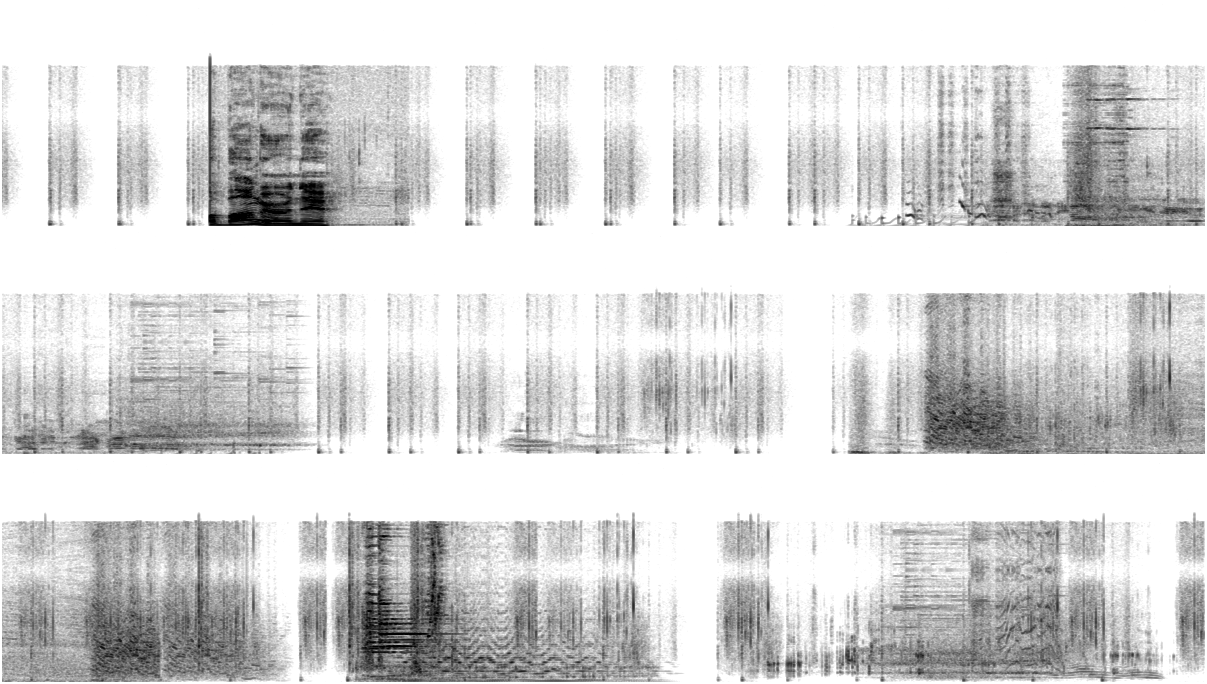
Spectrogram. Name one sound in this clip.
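Quick footsteps tap on a stone floor.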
